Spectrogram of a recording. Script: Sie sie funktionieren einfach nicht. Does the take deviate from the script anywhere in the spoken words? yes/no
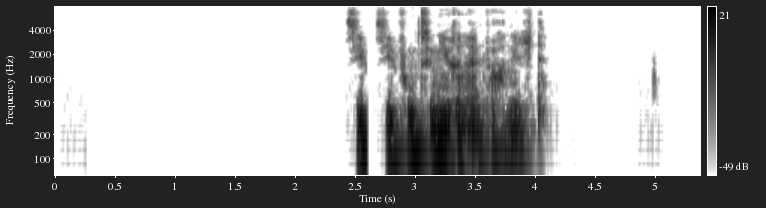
no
